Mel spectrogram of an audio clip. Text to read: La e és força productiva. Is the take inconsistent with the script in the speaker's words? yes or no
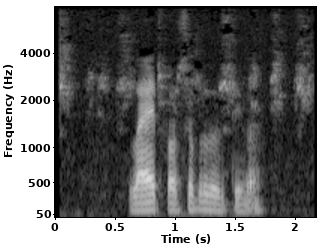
no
